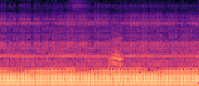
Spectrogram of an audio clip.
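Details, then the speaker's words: Washing machine motor run alone with gearbox belt removed: steady even low hum, no knocks or grinding; motor healthy, so the noise comes from the faulty gearbox, to be replaced. "Maganda ang e ang tunog ng motor tining. Ibig sabihin ito ang sira niya. Gearbox ang sira niya."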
